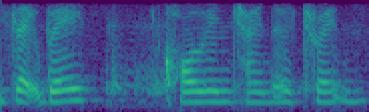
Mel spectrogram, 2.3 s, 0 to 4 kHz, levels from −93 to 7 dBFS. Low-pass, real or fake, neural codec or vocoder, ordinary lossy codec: 3.6 kHz; real; none; none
